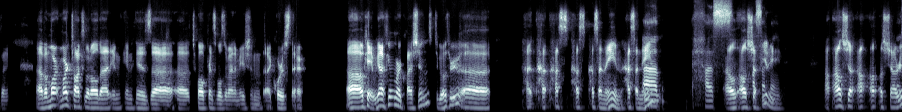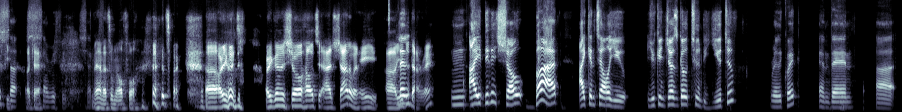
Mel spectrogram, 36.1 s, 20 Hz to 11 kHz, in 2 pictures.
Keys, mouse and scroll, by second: 31.1 Return, 32.3-33.3 typing.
